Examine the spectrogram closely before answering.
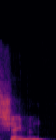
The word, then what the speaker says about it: shaman: Like every British person in the world says shaman, and like that's just how you say shaman in Britain.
